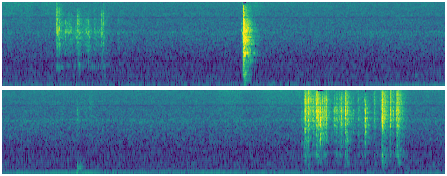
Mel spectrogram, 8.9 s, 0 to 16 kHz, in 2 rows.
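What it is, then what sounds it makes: Glass go stones placed on a shinkaya wood go board. Korean glass go stones (size 36, 10.2 mm) are placed normally, not slammed, on a 2-inch shinkaya wood floor go board while replaying a professional game. Short, bright clicks ring briefly, with one sharper, louder click near the middle and a few softer, clustered clicks at the start and end, over a faint low hum.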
